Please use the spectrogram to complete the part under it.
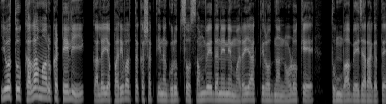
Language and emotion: Kannada, sad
